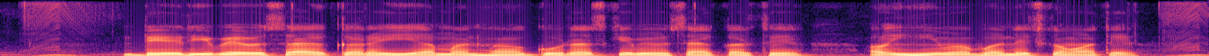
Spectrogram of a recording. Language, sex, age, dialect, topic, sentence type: Chhattisgarhi, male, 46-50, Eastern, agriculture, statement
